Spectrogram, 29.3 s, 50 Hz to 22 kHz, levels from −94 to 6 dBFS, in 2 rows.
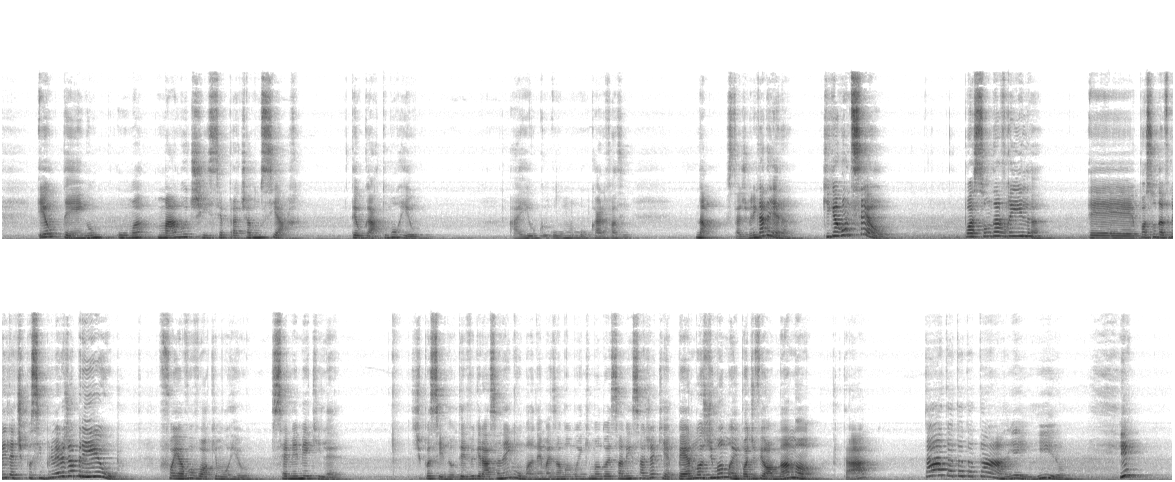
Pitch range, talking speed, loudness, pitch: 180-250 Hz, 160 wpm, -23 LUFS, 220 Hz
